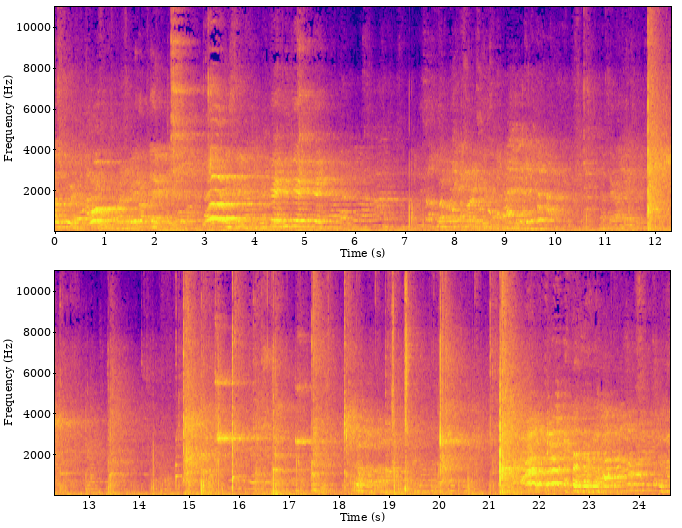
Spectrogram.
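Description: Men and women talk casually across the hall.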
